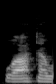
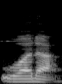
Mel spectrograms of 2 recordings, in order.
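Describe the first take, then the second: First: It is said in a British accent. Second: It is said in an American accent. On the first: "ব্রিটিশরা ওয়াটা বলে" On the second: "আমেরিকানরা ওয়াটারকে ওয়াডা বলে"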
